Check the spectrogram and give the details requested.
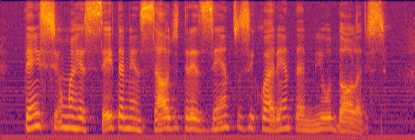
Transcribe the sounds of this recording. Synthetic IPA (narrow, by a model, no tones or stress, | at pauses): t̪ẽj̃sɪũmɐɦesejt̪ɐmẽsawd͡ʒɪt̪ɾezẽnt̪ʊzɪkwaɾẽnt̪ɐmiwd̪ɔlɐ̰ɾɪs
